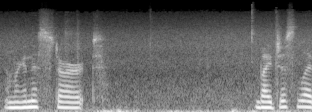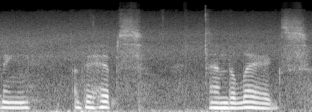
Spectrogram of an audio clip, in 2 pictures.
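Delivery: calm, unhurried body-scan voice with long pauses; slightly softened guiding voice, leaving space between phrases; guided meditation. Acted. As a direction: gently lead them into letting go, phrase by phrase. Leads a seated body scan.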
